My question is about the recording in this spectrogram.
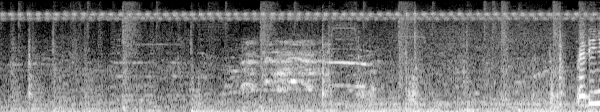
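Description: A rooster crows once, about a second long, starting about two and a half seconds in, over a low intermittent hum.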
